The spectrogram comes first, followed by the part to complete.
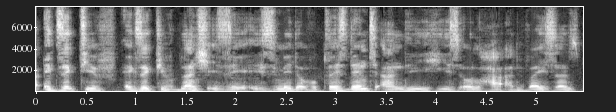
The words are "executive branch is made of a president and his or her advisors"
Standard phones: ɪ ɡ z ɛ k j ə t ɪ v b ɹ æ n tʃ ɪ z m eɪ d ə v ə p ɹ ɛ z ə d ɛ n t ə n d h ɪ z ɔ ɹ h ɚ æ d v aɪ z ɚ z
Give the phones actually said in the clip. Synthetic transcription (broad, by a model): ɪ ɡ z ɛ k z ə t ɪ v b l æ n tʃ ɪ z m eɪ d ə v ə p ɹ ɛ z ə d ɛ n t ə n d h ɪ z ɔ l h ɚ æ d v aɪ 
